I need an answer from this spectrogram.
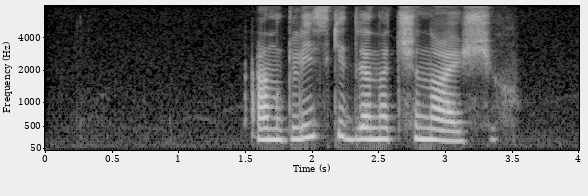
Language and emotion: Russian, neutral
